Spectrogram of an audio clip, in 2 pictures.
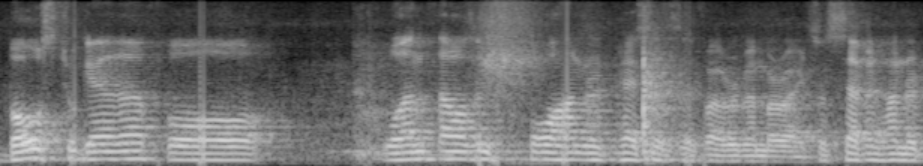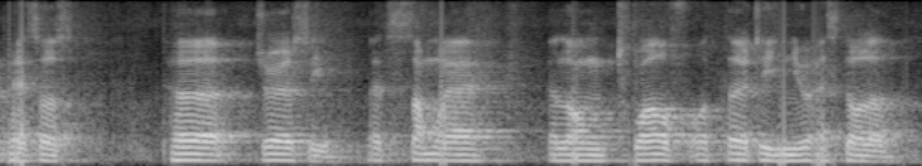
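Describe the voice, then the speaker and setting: Brief: thirties male travel vlogger, relaxed hesitant live Q&A on a phone, roomy echo, faint background ambience. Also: medium pitch, measured pace, background noise. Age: 30s. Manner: relaxed, hesitant with many fillers and restarts. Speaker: travel vlogger answering viewer questions. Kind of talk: casual live stream Q&A. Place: busy hostel co-working space. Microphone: phone camera.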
